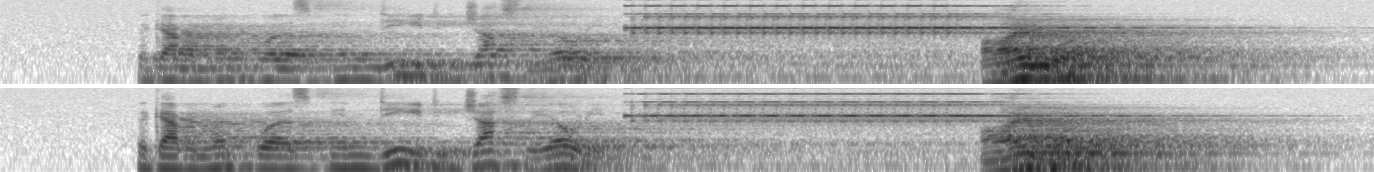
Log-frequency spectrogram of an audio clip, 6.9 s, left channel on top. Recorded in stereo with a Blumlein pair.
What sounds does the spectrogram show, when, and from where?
0.7 s a man speaking: 25° right, 1.0 m
3.1 s an alarm clock: 5° left, 3.5 m
4.9 s a man speaking: 15° right, 3.5 m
